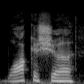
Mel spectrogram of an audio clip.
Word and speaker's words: Waukesha: in Waukesha, I believe this is the correct pronunciation, Waukesha, Wisconsin.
